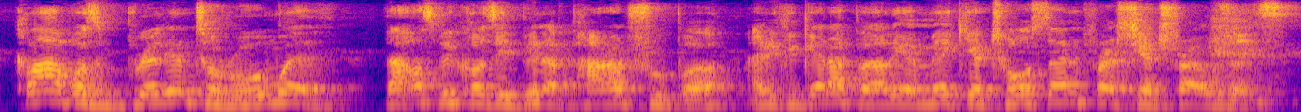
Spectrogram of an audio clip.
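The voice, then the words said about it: Imitates another person's accent. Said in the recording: “I'll do this in a Mick Shoebottom accent. I'm just assuming what he sounds like. ... That's not bad.”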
